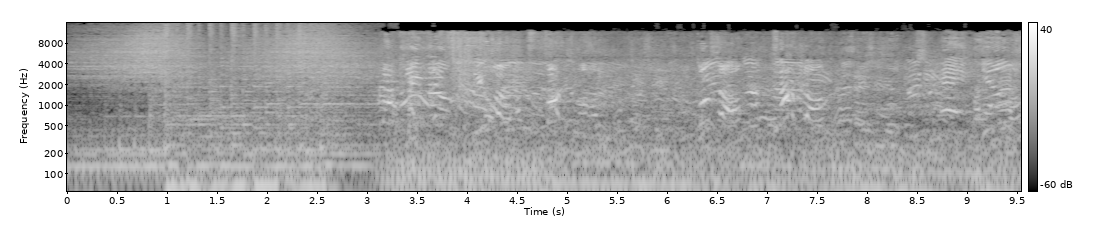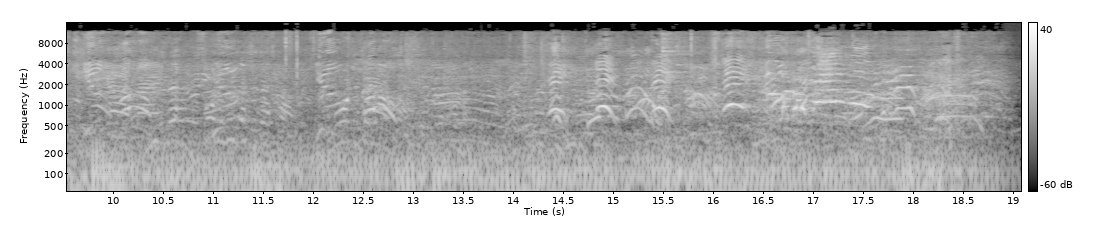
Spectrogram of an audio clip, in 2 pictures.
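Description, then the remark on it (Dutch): A chaotic, crowded scene full of high-pitched screaming and overlapping shouted voices, loud and continuous for the whole stretch, with a dense hubbub of people underneath, from a video of police forcefully handling female Veritas students; a girl shouts at an officer. “ja, een hoop gegil.”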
